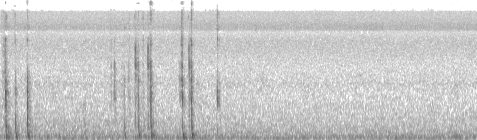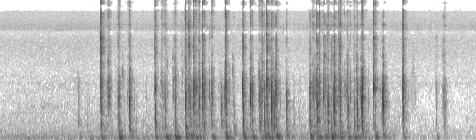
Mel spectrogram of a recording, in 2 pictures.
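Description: Fingertips type on a mechanical keyboard with a white plastic case and cat-shaped plastic keycaps. A few scattered, crisp clacks open the clip and give way to a quiet pause. A fast, dense run of typing then builds to its loudest and tapers off with a few last taps.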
